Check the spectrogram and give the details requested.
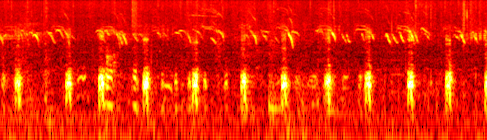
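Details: Domestic broody hen, hatched from a large clutch of eggs and somewhat agitated, clucking low and steadily about twice a second while her chicks pipe high, thin peeps above.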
